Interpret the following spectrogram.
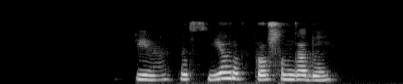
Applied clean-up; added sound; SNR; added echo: neural mask model DeepFilterNet 3.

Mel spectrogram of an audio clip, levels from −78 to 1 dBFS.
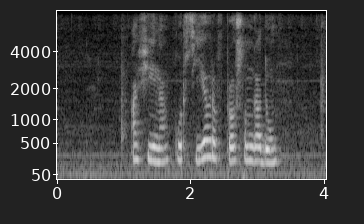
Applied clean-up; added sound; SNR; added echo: none; none; none; none.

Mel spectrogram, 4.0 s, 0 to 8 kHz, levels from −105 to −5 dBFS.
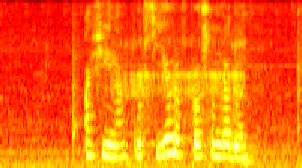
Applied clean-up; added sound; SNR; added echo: none; Wood; 12 dB; reverberation time 1.8 s.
